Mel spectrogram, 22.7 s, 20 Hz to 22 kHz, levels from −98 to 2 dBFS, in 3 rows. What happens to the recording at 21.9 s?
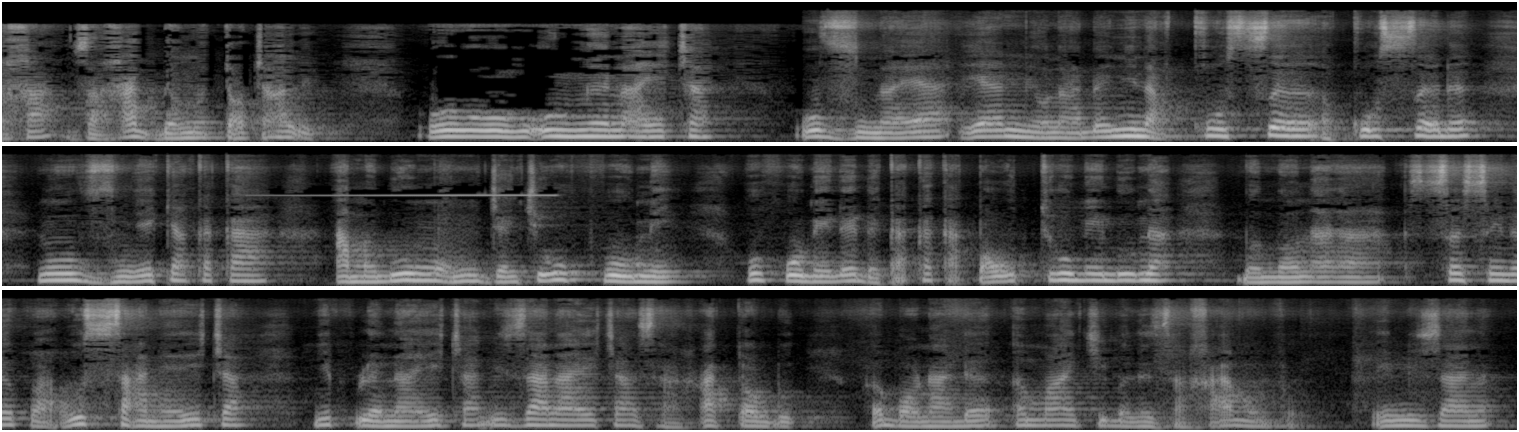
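At 21.9 s the speech plays through intact, with no dropout, click, distortion or other fault.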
